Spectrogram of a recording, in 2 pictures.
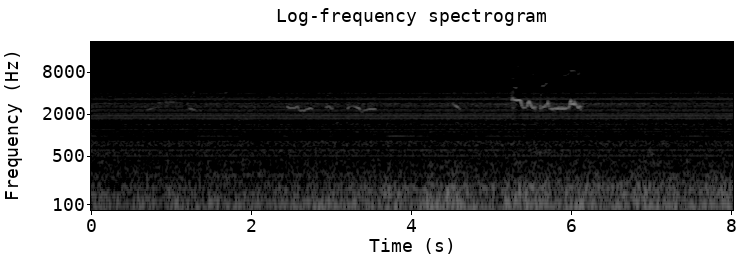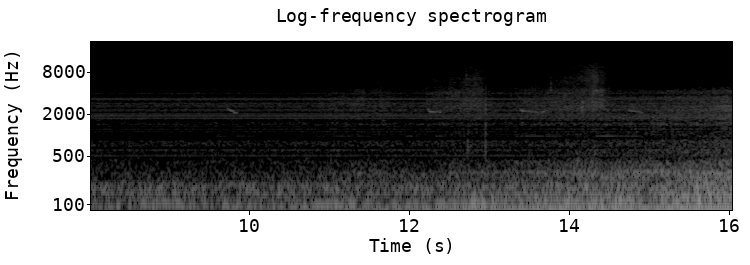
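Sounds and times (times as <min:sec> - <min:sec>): faint low rumble: 0:09.6 - 0:16.0.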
